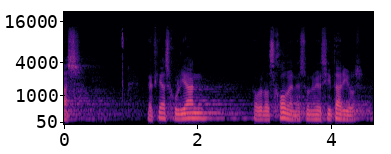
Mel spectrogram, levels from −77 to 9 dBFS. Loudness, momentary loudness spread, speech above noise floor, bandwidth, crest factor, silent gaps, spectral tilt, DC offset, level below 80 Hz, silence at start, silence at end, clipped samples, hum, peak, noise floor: -30 LUFS; 21 LU; 22 dB; 13.5 kHz; 18 dB; none; -6 dB/octave; under 0.1%; -74 dBFS; 0 s; 0 s; under 0.1%; none; -12 dBFS; -51 dBFS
